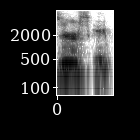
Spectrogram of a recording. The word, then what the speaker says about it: xeriscape: a dry copy and even though it starts with an x it's pronounced z xerox so they have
